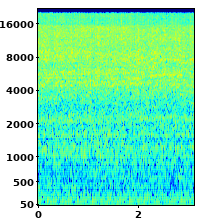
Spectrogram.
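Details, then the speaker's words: 2003 Honda CR-V after a timing chain repair: even, steady idle with a smooth low pulse and no rattle or slap at startup. Owner hears a possible small rear exhaust leak. No leaks or smoke; normal idle. "does sound like we have a small exhaust leak in the back here maybe we're gonna deal with that later but it does sound really good"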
